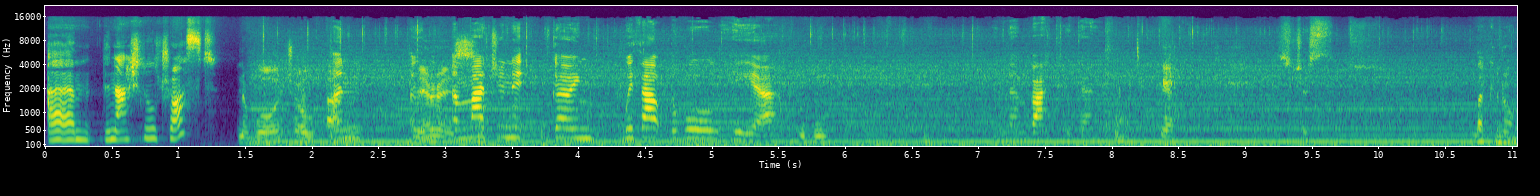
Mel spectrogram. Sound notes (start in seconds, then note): 6.5 machine buzzing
